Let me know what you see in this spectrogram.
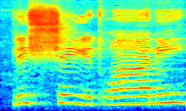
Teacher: بعض لوگ سین پڑھتے ہیں شین کو بھی، ٹھیک ہے، شین پڑھنا ہے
